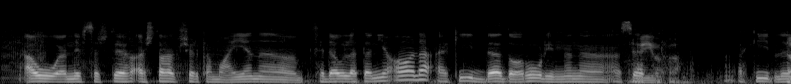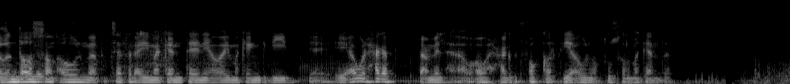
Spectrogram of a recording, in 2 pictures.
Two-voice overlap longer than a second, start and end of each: none

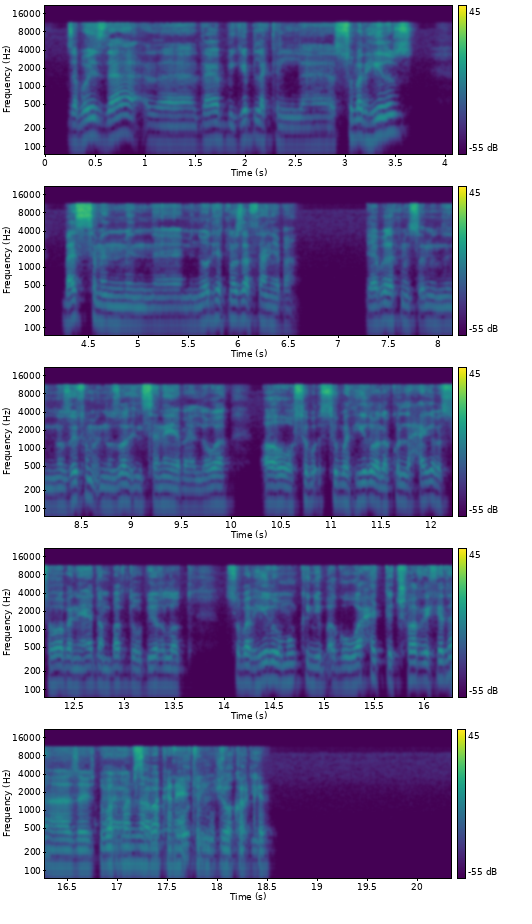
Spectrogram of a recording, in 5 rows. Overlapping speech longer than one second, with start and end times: 16.9-18.4

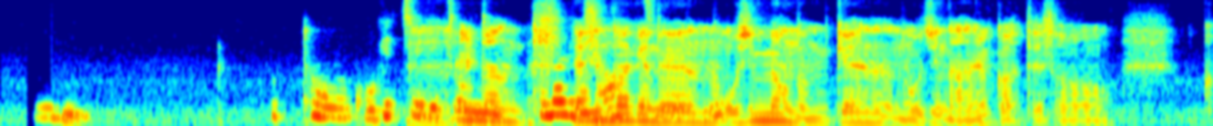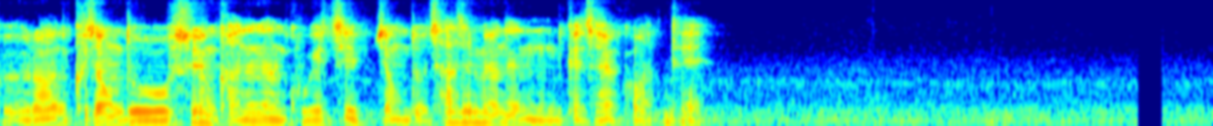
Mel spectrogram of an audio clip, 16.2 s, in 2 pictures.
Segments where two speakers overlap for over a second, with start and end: 2.7-4.8

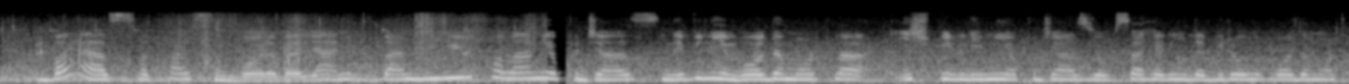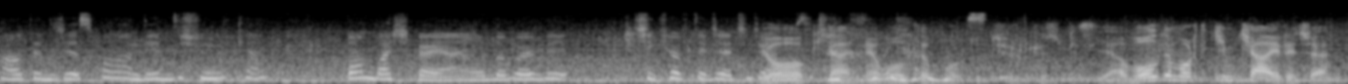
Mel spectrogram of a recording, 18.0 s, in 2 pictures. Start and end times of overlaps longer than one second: 14.0-15.7

